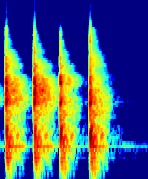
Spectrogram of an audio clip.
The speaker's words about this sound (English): And he's knocking on the door.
